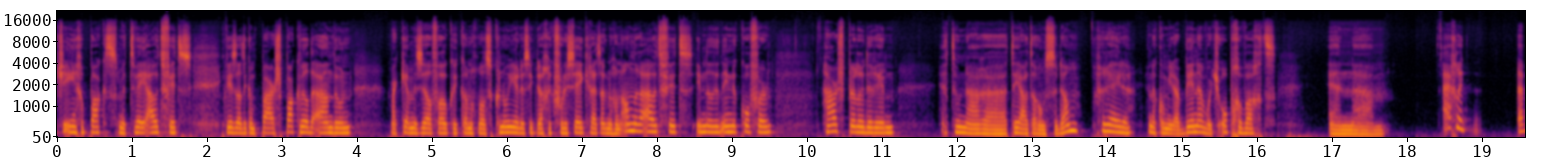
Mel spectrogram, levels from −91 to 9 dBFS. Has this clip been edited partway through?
yes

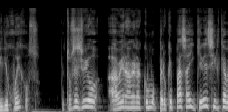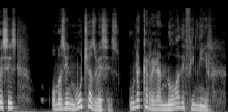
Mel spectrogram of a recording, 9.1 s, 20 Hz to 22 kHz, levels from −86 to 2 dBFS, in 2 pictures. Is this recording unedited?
yes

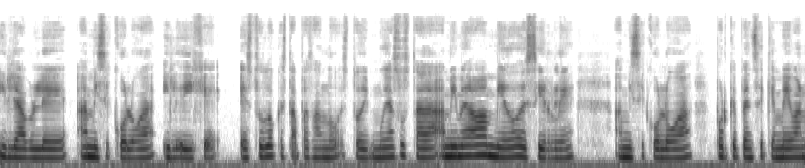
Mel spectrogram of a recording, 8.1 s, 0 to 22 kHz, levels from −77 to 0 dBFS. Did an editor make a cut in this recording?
no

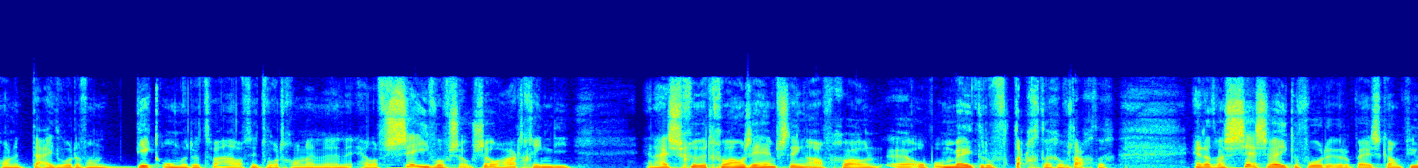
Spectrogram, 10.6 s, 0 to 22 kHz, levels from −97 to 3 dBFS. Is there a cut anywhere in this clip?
yes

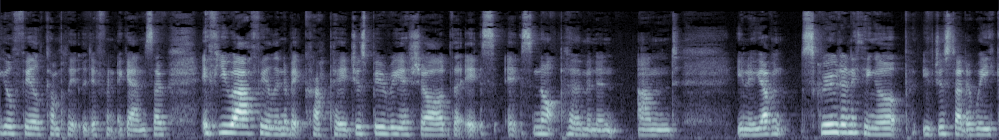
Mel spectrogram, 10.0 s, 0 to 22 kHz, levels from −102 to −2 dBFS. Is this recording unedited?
yes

